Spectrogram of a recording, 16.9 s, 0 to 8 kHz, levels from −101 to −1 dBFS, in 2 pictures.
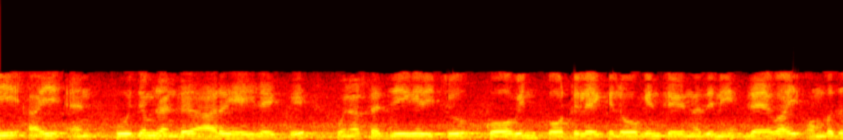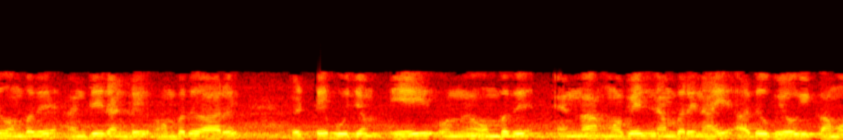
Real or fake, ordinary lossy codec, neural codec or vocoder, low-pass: real; AAC, 16 kbps; none; 7.2 kHz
